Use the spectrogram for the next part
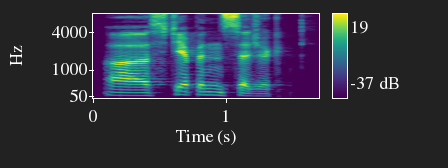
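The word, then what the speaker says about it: Stjepan Šejić: Stjepan Sejic.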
